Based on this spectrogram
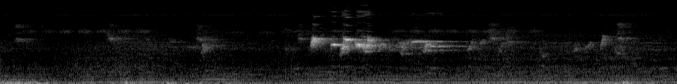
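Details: Wild-caught red-whiskered bulbul singing competitively in the morning: a loud, rich warbled phrase of quick rising and falling notes midway, with fainter scattered chirps before and after, over a low background hum.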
